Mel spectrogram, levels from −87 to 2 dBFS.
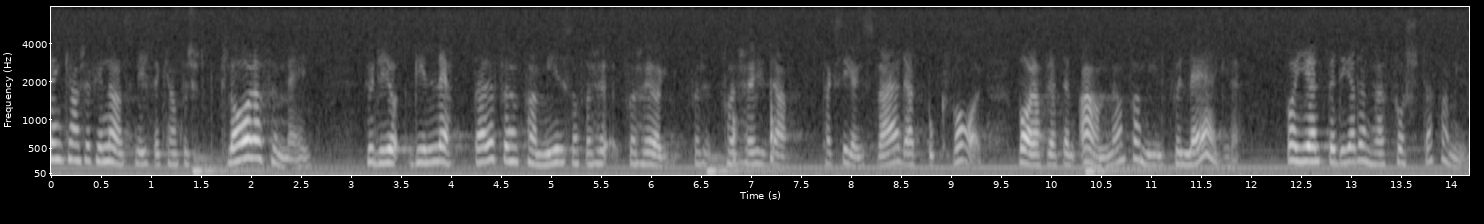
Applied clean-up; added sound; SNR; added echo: none; Bowed string instrument; 12 dB; none.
